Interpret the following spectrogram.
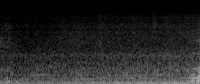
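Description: A pause between sentences, filled with the steady background noise of a hall picked up through the microphone, with a constant low hum.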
